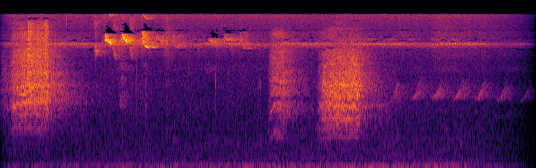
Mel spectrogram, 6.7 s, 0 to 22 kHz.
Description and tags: screaming monkey or bird
Not sure if this is a monkey or bird. Recorded with an iPhone in Osa Peninsula of Costa Rica in December 2015.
